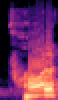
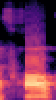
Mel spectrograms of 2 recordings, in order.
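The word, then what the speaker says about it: folk: फोल्क नहीं होता है। फोक होता है। एल साइलेंट होगा क्योंकि के से पहले यहां देख सकते हैं के से पहले।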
